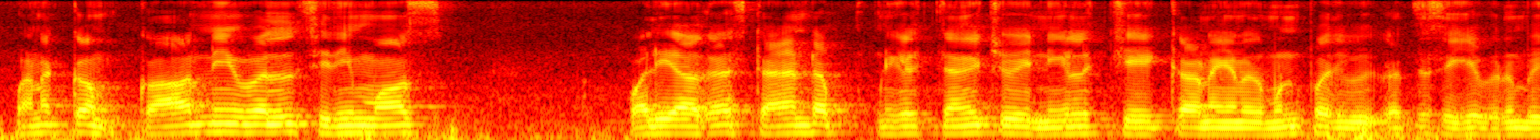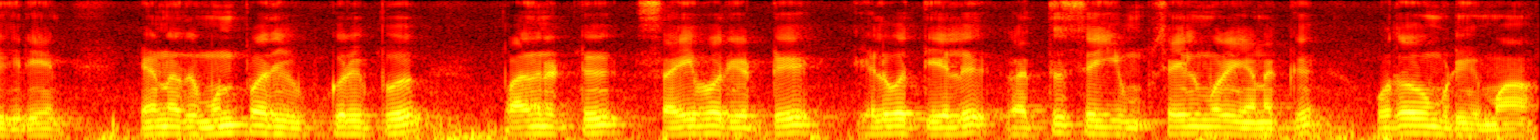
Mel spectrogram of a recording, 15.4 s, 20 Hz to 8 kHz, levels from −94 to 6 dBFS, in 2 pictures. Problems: constant background noise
